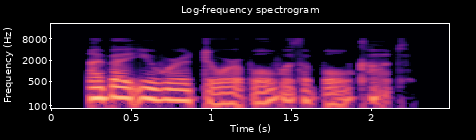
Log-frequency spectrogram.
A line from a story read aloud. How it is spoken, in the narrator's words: said quietly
